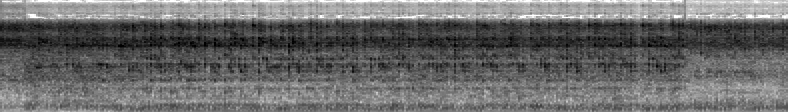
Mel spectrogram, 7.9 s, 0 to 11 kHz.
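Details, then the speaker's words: 1949 Studebaker C-cab pickup idling after its noisy glass-pack mufflers were replaced with a conventional pickup exhaust and muffler. The idle is steady and even with a mellow note, and no leaks are heard at the manifold flanges or the muffler. "So, let's start this puppy up and listen to it and check for the exhaust leaks in the system at the manifold flanges and at the muffler."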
